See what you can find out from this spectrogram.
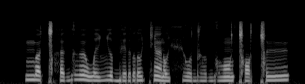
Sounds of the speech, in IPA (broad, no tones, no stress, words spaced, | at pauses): mœǀʰɛ ɡʱø weʎəbʲe rocɛ̃ɾo çudʱə ɡʱõǀɔ ǀy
